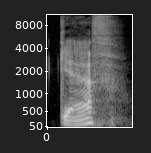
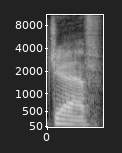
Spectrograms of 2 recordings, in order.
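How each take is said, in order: First: The name begins with a hard G sound. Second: The name begins with a J sound. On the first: "It's a hard G. It's goat or Gaelic" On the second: "it's a way funnier to just call the mongoose Jeff"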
